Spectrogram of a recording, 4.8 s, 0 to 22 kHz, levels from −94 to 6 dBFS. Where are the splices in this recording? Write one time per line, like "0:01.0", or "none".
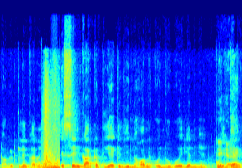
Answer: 0:01.1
